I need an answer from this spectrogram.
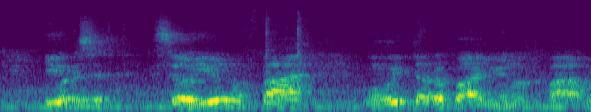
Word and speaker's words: Uneefi: So that's how you pronounce it, Uneefi? Uneefi, yes. Okay.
